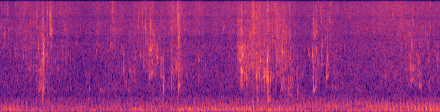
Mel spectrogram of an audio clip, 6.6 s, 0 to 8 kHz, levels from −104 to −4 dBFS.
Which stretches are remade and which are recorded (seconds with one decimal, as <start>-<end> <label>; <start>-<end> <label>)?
0.0-0.5 recorded; 0.5-1.2 remade; 1.2-2.9 recorded; 2.9-3.6 remade; 3.6-6.6 recorded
